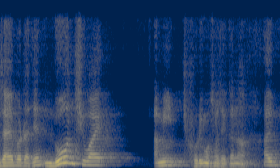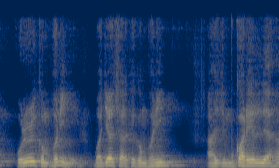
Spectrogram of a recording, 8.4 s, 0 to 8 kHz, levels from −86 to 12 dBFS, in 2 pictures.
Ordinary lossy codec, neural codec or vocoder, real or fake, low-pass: none; codec, 24 kHz, 0.9 kbps, DualCodec; fake; 7.2 kHz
